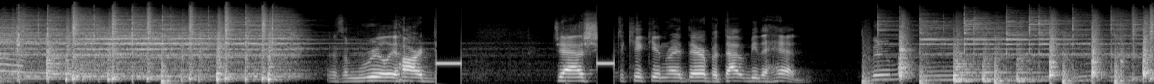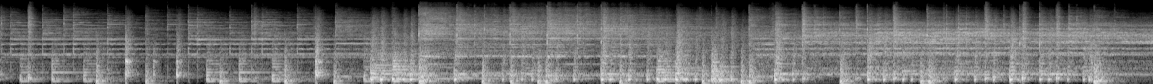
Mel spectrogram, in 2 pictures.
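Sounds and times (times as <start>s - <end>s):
drum kit played hard: 0.0s - 3.3s, 8.6s - 23.0s
loud cymbal wash: 0.0s - 3.6s, 8.8s - 23.0s.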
